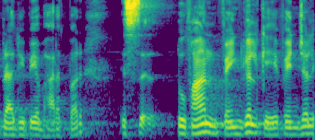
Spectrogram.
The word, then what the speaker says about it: Fengal: भारत पर इस तूफान फेंजल या फेंगल, जो भी इसका नाम आप समझें, क्योंकि FENGAL नाम है और FENJAL इसका प्रोनाउंसिएशन है।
